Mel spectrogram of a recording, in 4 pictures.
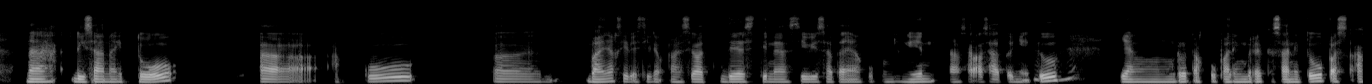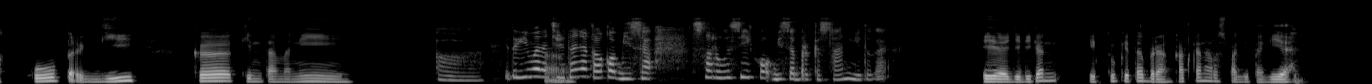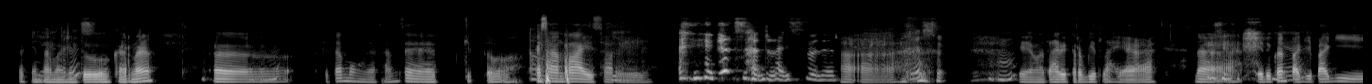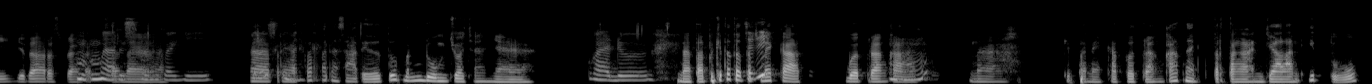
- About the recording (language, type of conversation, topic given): Indonesian, podcast, Apa salah satu pengalaman perjalanan paling berkesan yang pernah kamu alami?
- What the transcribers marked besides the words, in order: in English: "sunset"; in English: "sunrise"; other background noise; laugh; laughing while speaking: "sunrise"; in English: "sunrise"; laugh; laugh; tapping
